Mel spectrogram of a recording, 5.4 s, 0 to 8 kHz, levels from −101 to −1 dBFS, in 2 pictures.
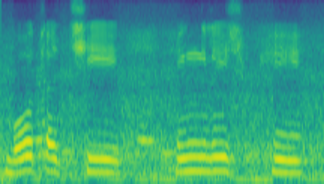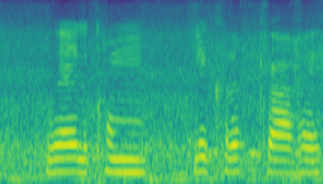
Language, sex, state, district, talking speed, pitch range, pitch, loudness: Hindi, female, Haryana, Charkhi Dadri, 90 wpm, 205-225 Hz, 215 Hz, -14 LUFS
